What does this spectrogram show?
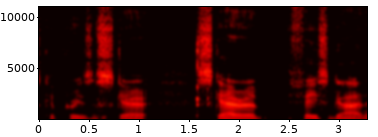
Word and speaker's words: Khepri: Yeah, Capri.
